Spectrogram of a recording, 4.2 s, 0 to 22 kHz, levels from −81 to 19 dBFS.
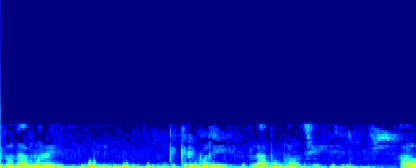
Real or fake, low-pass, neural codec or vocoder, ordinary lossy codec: fake; 7.2 kHz; codec, 16 kHz, 8 kbps, FreqCodec, smaller model; MP3, 24 kbps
